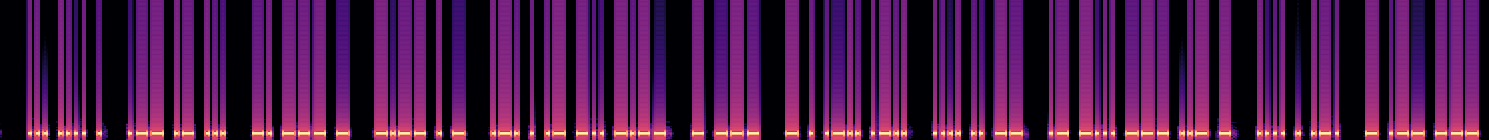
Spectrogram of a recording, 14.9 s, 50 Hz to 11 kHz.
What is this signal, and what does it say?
Morse code, heard as a keyed tone, about 31 wpm, 600 Hz. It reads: SHE WAS NOT YET READY TO TELL HIM ABOUT HER TWO
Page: Never 31wpm | CW med Gnister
